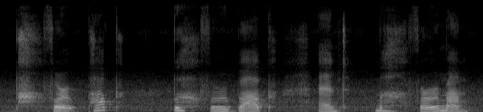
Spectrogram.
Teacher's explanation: Here is a list of the sounds you will learn today. Bilabials, formed with two lips.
